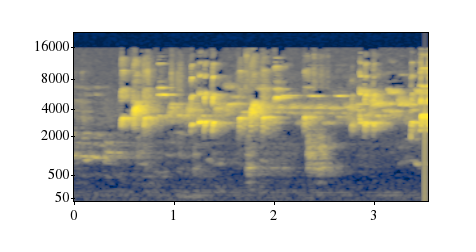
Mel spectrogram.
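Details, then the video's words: Wild Tiaret goldfinch singing in the old song style: dense, tinkling and slightly buzzy twittering with short harsher notes mixed in, continuing without a real pause. "تغريد حسون تيارت( أداء الحسون البري اللغة القديمة)"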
